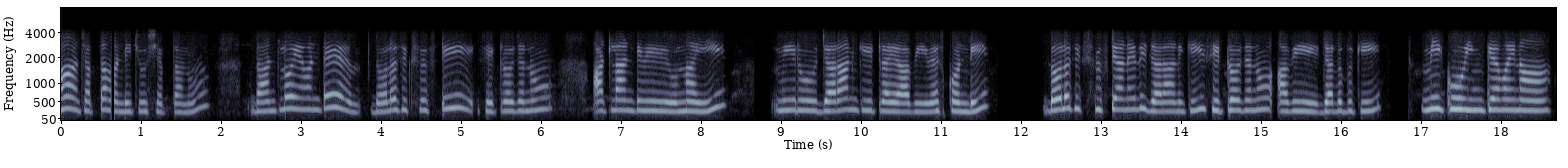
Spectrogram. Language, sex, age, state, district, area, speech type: Telugu, female, 18-30, Andhra Pradesh, Nellore, rural, conversation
